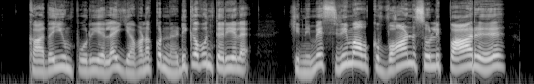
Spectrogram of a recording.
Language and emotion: Tamil, angry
